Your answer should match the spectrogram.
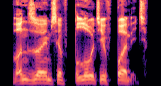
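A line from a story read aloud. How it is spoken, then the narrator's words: Barking, unexpectedly low voice. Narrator (Russian): рявкнул он неожиданно низким голосом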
